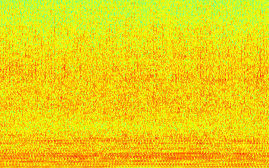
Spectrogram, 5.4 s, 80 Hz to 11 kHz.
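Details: 60-year-old US-imported Massey Ferguson 98 tractor with factory Detroit Diesel GM 3-71 two-stroke, after significant restoration: even, steady drone with firm buzzy tone, no knocks or misses; normal running.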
